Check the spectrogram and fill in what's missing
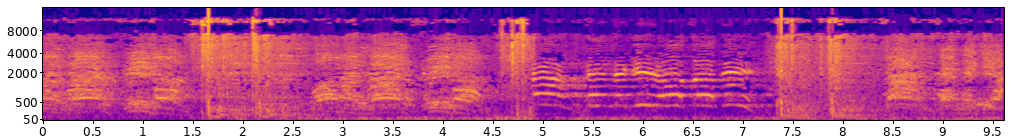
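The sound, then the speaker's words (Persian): A crowd of protesters in front of parliament and the foreign ministry chants the slogans "No to execution" and "Woman, Life, Freedom" in support of political prisoners including Abbas Deris, in loud, rhythmic unison, voices rising and falling in repeated phrases, with a few sharp thumps and a brief sustained tonal chant in the middle. “حاضران علاوه بر پشتیبانی از زندانیان سیاسی از جمله عباس دریس، شعار نه به اعدام و زن زندگی آزادی را فریاد زدند.”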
